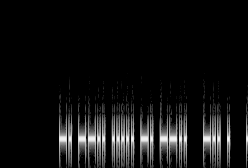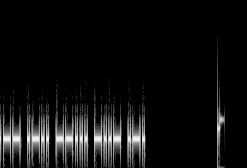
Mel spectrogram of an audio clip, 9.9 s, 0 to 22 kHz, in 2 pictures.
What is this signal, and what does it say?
Morse code, heard as a keyed tone, about 25 wpm, 700 Hz. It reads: NZ5NZ DE WL7XR
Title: USA Callsign DE Callsign - 5 Characters - 25wpm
